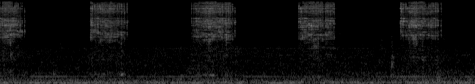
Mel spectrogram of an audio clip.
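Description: A ratchet wrench clicks as it turns a spark plug in the engine of a 2003 Chevrolet Trailblazer, four evenly spaced bursts of rapid, close ratcheting separated by short quiet pauses.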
